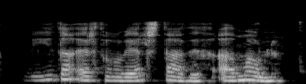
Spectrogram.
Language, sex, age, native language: Icelandic, female, 30-39, Icelandic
